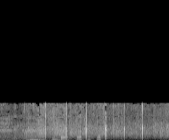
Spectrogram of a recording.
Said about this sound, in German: Das ist sowas. Also gut, diesen Applaus wird man bis Oslo gehört haben.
